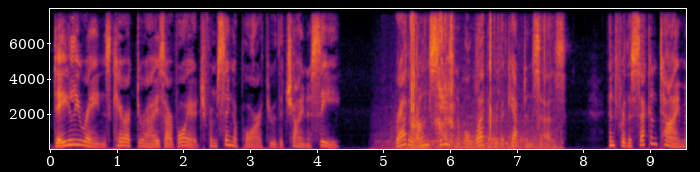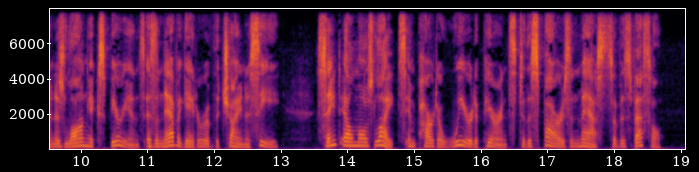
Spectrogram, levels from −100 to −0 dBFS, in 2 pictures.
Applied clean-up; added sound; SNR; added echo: none; Packing tape, duct tape; 0 dB; none.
